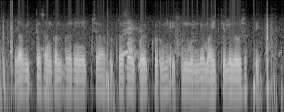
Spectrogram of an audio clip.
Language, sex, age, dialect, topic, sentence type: Marathi, male, 18-24, Northern Konkan, banking, statement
